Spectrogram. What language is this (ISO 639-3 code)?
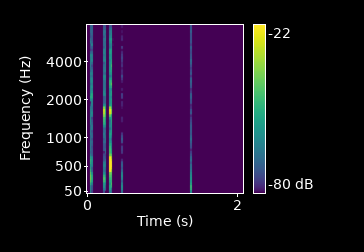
zho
